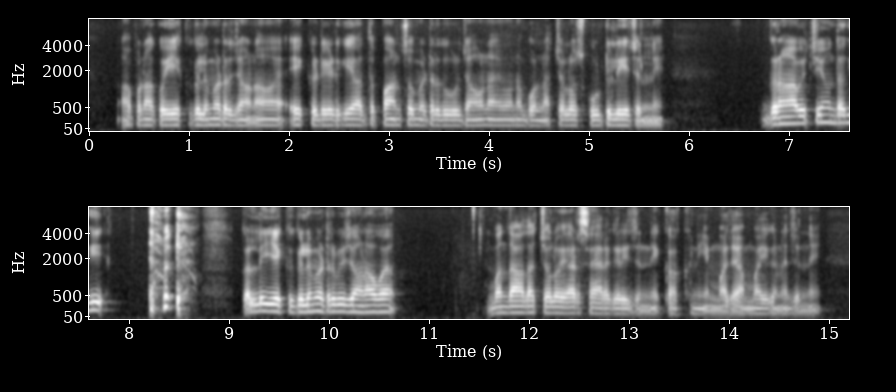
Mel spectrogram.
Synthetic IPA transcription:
a̰pnaːkoːiːɪkkɪloːmiːʈəɾd͡ʒa̰ːɽ̃a̰ːoɛ̰ːʔɪkɖeːʈkeːat̪pəɲd͡ʒsɔːmiːʈəɾd̪uːɾd͡ʒãːonaːonãːboːlna̰ːt͡ʃəloːskuːʈiːleeːt͡ʃəlnḛː | ɡɾãːbɪt͡ʃeːɦõnd̪aːki | kə̰lːiːɪkkɪloːmiːʈəɾbiːd͡ʒaːɽ̃aːɦoːɛː | bənd̪aːd̪aːt͡ʃəloːjaːɾsɛːɾɡɾiːd͡ʒə̰nːḛːkəkʰnĩːə̰mːa̰ːd͡ʒa̰ːmːãːikənḛːd͡ʒə̰lːḛ̃ː

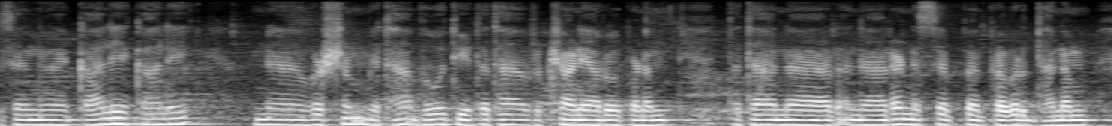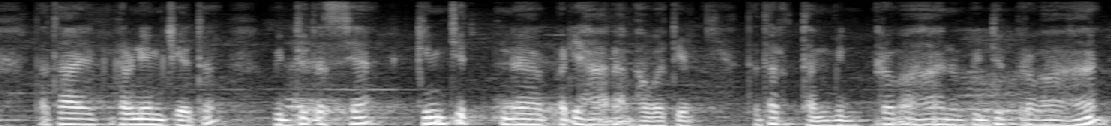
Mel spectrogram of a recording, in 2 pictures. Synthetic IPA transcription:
kaːleːkaːleː | ʋɐɾʂɐmjɐt̪ʰaːbʱɐʋɐt̪it̪ɐt̪ʰaːɾɐkʂaːɳjaːɾoːpɐɳɐmt̪ɐt̪ʰaːnnaːɾaɳːɐsjɐpɾɐʋɐɾd̪ʱɐnɐm | t̪ɐt̪ʰaːkɐɾɐɳjɐmt͡ʃeːt̪ɐ | ʋid̪jut̪ɐsjɐkiɲt͡ʃit̪̚pɐɾiɦaːɾa̰ːbʱɐʋɐt̪i | t̪ɐt̪ɐɾt̪ʰɐmʋid̪̚bɾɐʋa̰ːɦɐʋid̪jut̪̚pɾɐʋaːɦɐ

